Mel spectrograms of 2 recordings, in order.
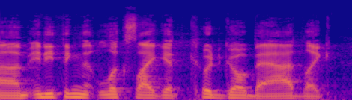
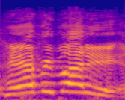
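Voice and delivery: loud call to the whole room; yelling; 16 dB louder than usual. Acted. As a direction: bellow it across the room. [name] yelling out again.

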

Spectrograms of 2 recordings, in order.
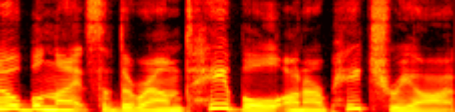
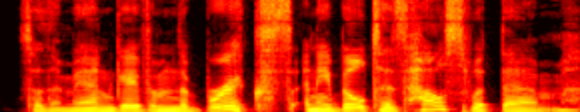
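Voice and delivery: usual speaking voice

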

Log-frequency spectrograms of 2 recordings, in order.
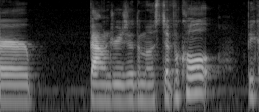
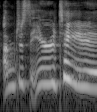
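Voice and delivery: a lightly voiced husband, higher and louder; imitating husband; 9 semitones higher, 7 dB louder than usual. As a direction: mimic him, annoyed but not mad. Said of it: "And he was like".

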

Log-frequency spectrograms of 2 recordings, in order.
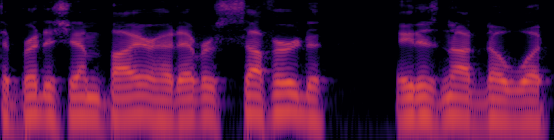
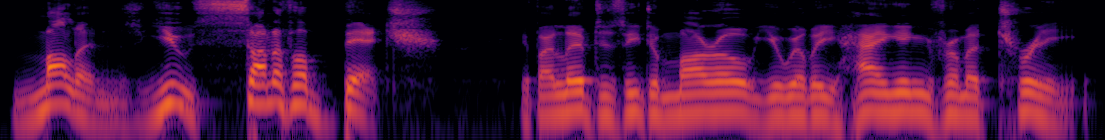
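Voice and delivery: furious general's threat, raised voice; retold angry yell; 4 dB louder than usual. General yells at Mullins over the missing ladders, angry retold yell. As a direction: yell it out like an outraged commander, part acted. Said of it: "one of the generals actually yelled out".

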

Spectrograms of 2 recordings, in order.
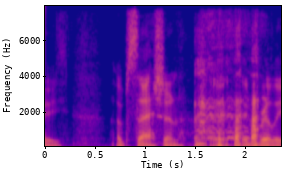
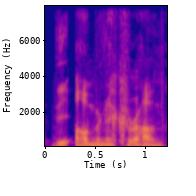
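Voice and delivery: lightly voiced robot villain. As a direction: announce it like a movie baddie. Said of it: "villains from Transformers".

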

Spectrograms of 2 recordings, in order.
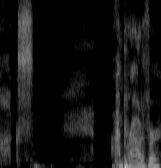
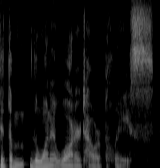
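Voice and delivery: hushed; 6 semitones lower, 10 dB quieter than usual. Real, not acted. Gossipy dig at cohost's store.

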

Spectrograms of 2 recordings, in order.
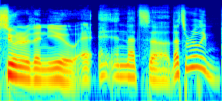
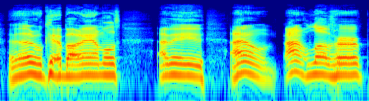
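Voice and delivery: gruff tough guy; 2 semitones higher, 3 dB louder than usual. Retold or imitated. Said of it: "I thought I was a man that".

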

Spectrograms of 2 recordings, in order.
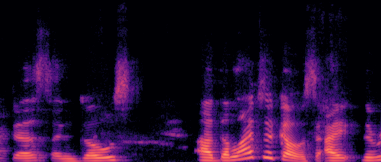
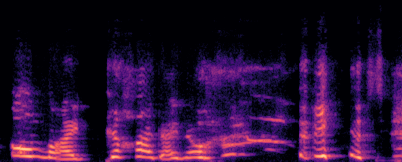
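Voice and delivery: imitated astonished recognition; 5 dB louder than usual. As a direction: act out a floored woman while laughing. Woman amazed, hands to her face.

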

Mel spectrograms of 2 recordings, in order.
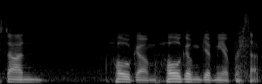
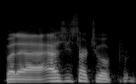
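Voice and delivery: normal talking voice

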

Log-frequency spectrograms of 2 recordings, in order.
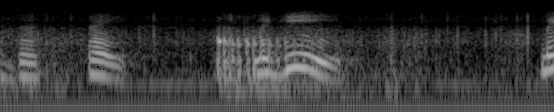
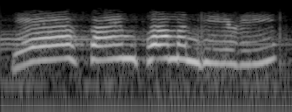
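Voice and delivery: calling out. Acted. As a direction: call out from upstairs, sing-song. Calling to someone at the door.

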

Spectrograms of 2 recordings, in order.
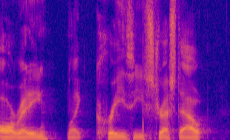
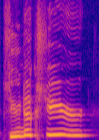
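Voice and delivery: very high, loud squeaky mimicry; cartoonish high impression of a cheesy coworker; mocking office joker; 10 dB louder than usual. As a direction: mimic the annoying joker in a shrill put-on. Mocking an office joker on New Year's Eve.

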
